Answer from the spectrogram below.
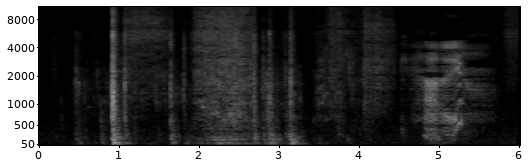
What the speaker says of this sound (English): we're gonna get our trimmer here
